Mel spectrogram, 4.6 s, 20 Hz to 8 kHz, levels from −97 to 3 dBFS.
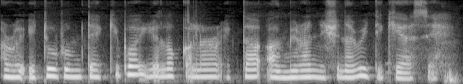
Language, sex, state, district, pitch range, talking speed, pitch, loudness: Nagamese, female, Nagaland, Dimapur, 190-215 Hz, 170 wpm, 200 Hz, -16 LUFS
